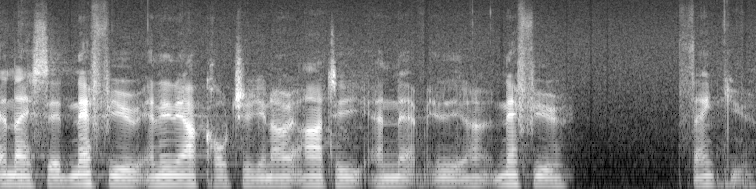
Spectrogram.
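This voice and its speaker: A man with an Australian accent speaks at a moderate pace and medium pitch, his intonation monotone and flat. He leaves long, frequent pauses. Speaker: mental health advocate and former rugby player. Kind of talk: panel discussion on stage. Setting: stage with audience.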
